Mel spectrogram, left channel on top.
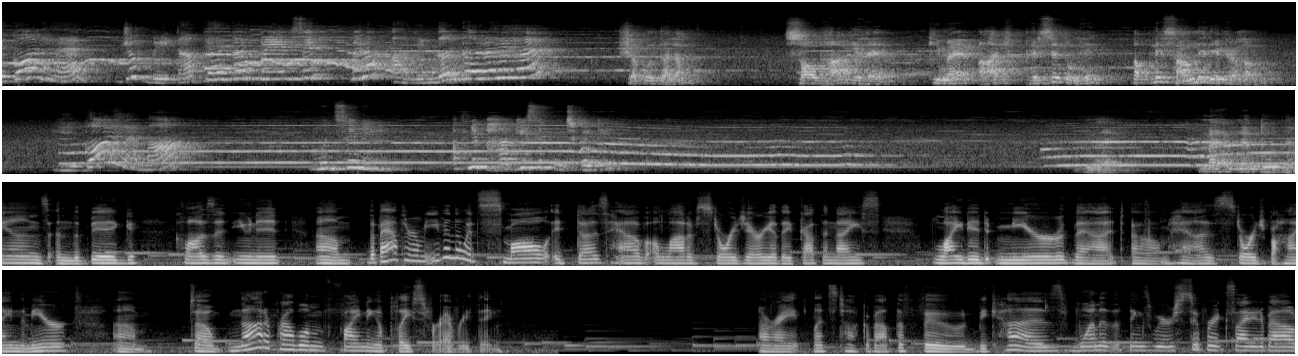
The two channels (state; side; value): different; both; correlation 0.00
